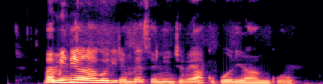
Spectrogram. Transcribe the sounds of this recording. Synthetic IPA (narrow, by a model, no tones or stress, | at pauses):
maminialaɣoliɾembeseniɲd͡ʒiɾojakuβulilaŋɡo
